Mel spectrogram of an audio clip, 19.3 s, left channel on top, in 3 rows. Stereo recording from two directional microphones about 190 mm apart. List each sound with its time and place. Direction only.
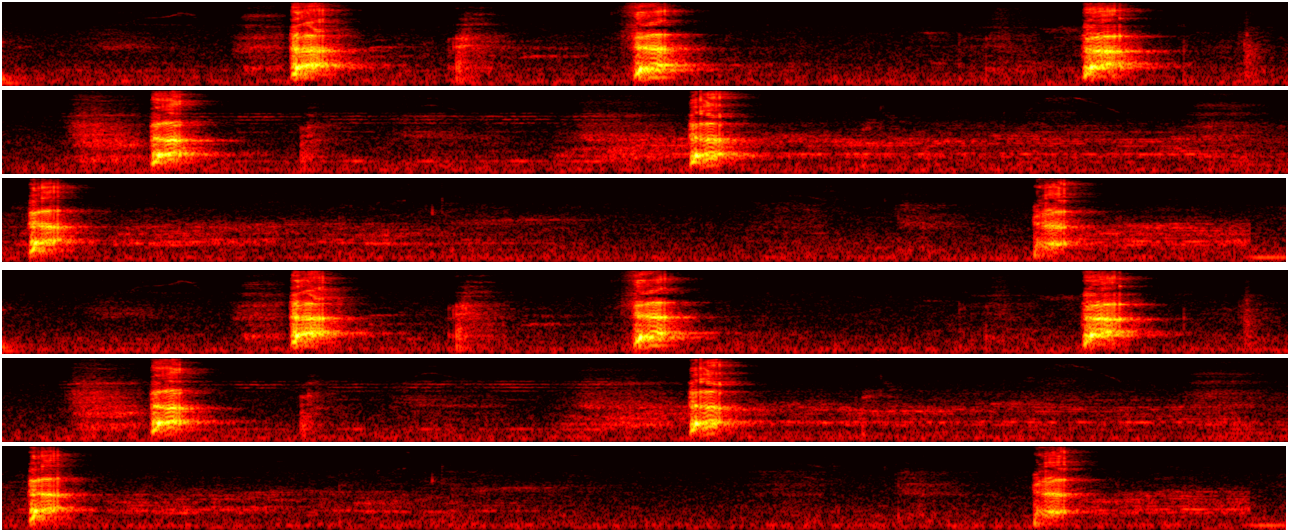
1.2 s hiccup: 30° right (ahead or behind)
2.2 s a sound: 30° right (ahead or behind)
3.1 s hiccup: 30° right (ahead or behind)
5.4 s hiccup: 30° right (ahead or behind)
6.7 s hiccup: 30° right (ahead or behind)
7.9 s train: 30° right (ahead or behind)
9.3 s hiccup: 30° right (ahead or behind)
12.5 s hiccup: 30° right (ahead or behind)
